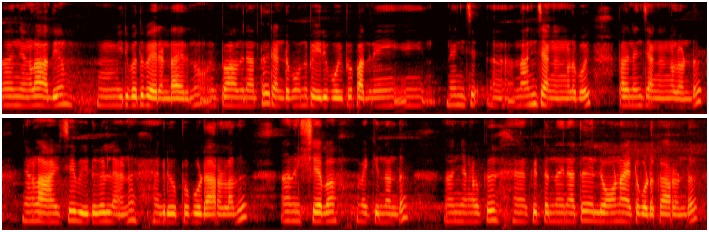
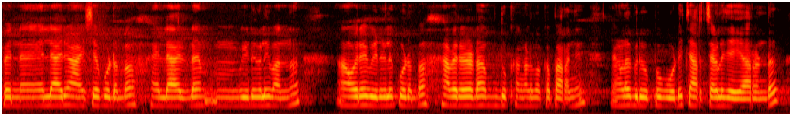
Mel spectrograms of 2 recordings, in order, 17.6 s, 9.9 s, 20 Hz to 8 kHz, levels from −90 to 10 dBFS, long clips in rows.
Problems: constant background noise, low volume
